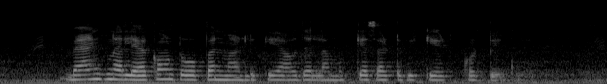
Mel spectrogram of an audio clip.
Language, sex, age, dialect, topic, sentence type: Kannada, female, 25-30, Coastal/Dakshin, banking, question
